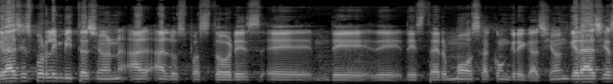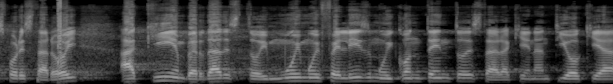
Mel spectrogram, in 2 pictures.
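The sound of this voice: A man with a Bogotá accent speaks at medium pitch and a fairly slow pace. His intonation is fairly even, with few pauses. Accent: Colombian, Bogotá.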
